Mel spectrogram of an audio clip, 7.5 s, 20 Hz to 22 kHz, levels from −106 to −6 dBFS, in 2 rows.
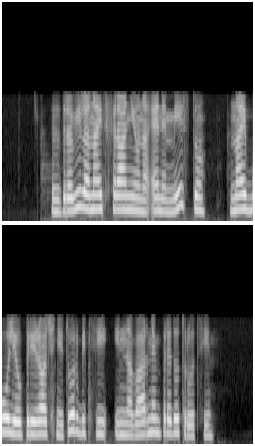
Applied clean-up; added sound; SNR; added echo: neural separator model SepFormer WHAM!.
